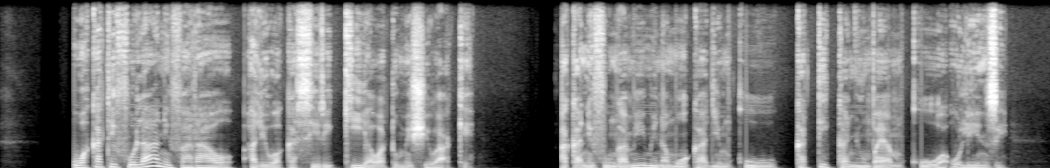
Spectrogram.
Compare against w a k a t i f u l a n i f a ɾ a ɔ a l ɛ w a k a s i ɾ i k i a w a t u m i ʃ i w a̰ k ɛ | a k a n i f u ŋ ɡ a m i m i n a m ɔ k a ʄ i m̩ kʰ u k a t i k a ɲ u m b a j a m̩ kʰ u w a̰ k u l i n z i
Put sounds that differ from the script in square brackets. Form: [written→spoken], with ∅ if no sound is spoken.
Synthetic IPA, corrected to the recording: w a k a t i f u l a n i f a ɾ a ɔ a l [ɛ→i] w a k a s i ɾ i k i a w a t u m i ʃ i w a̰ k ɛ | a k a n i f u ŋ ɡ a m i m i n a m ɔ k a ʄ i m̩ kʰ [u→uː] k a t i k a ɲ u m b a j a m̩ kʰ [u→uː] w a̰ [k→ʔ] u l i n z i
